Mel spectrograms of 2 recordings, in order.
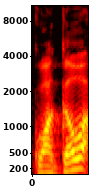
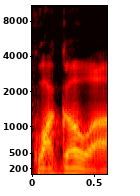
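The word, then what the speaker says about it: Quagoa: I think that's how you pronounce it, Guagoa. I'll put the actual spelling on the screen here, but I think it's pronounced Guagoa.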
